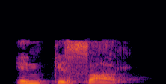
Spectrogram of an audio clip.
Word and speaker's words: انکسار: عام طور پہ انکسار ہی بولتے ہیں لیکن صحیح تلفظ جو ہے نا لفظ یہ انکسار، عجز و انکسار یا عاجزی و انکسار.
